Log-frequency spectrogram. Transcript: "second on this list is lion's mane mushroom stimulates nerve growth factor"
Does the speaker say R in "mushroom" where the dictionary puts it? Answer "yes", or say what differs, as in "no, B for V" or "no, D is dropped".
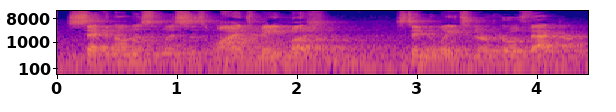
no, R is dropped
